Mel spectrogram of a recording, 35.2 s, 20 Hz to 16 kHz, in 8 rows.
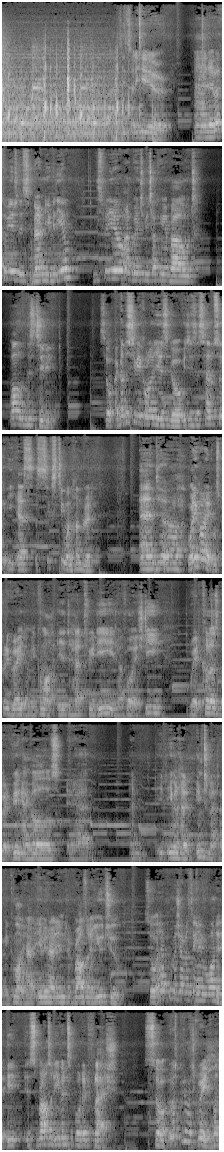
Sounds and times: Music: 0:00.0 - 0:35.1
Speech: 0:02.4 - 0:08.4, 0:09.0 - 0:09.9, 0:10.8 - 0:15.1, 0:15.9 - 0:23.9, 0:24.6 - 0:33.1, 0:33.7 - 0:35.1.

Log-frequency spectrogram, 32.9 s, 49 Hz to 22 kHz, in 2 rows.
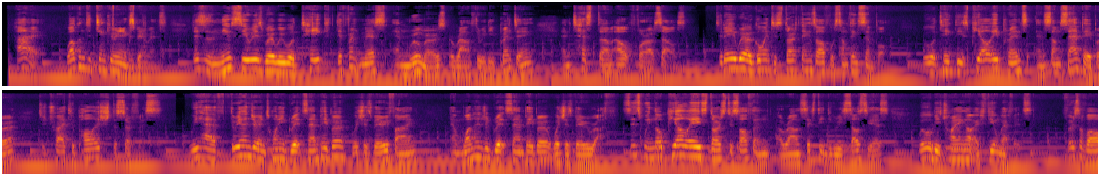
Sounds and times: Music: 0:00.1 - 0:32.8
Speech: 0:00.2 - 0:32.8.

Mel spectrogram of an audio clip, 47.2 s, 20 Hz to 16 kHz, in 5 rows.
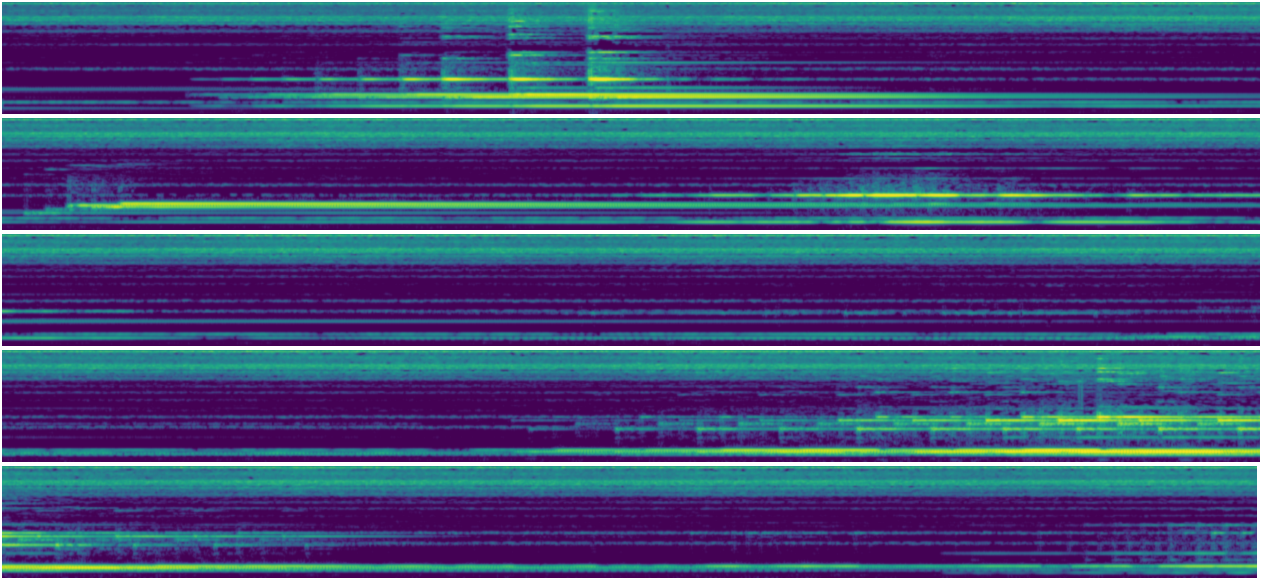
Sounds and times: Marimba, xylophone: 0:09.2 - 0:20.0, 0:31.8 - 0:47.1
Vibraphone: 0:09.6 - 0:20.0.

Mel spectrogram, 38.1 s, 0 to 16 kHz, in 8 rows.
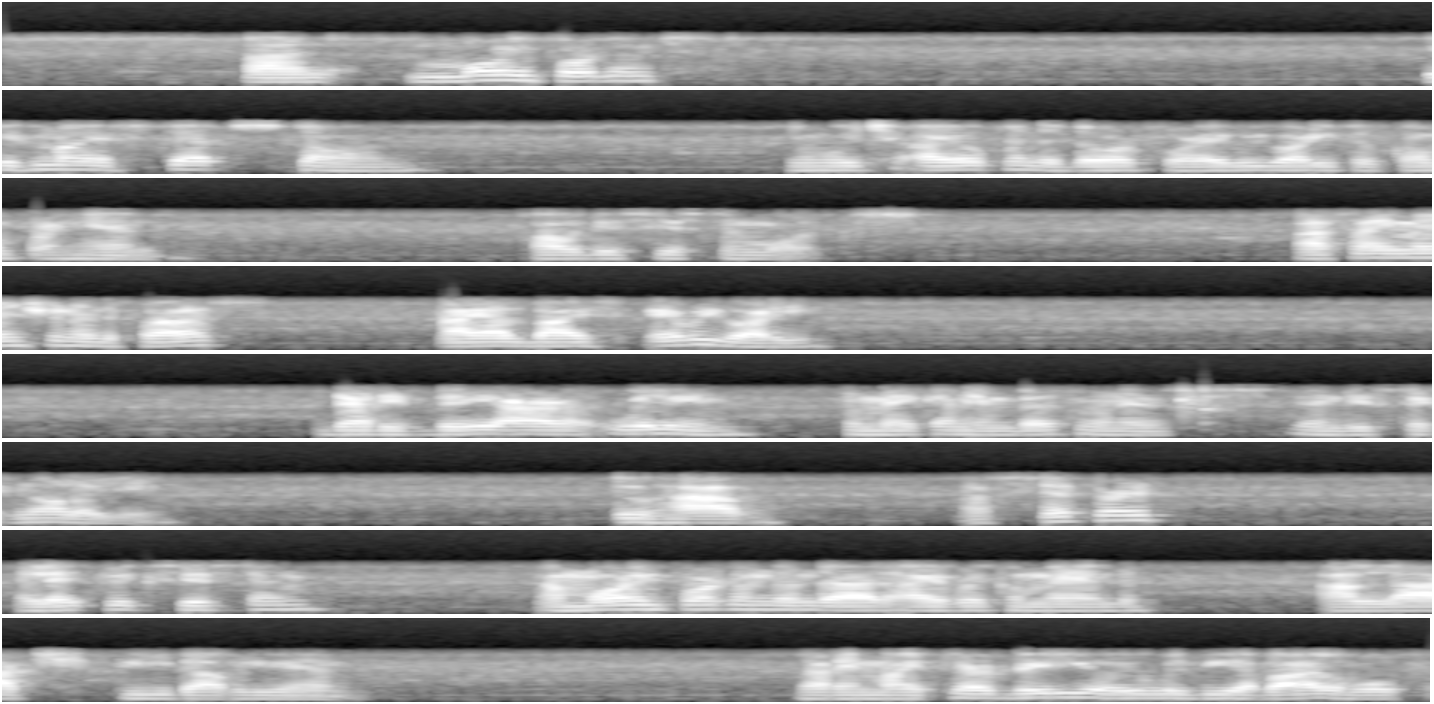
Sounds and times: Speech: 0:00.8 - 0:02.4, 0:04.8 - 0:06.2, 0:07.4 - 0:10.2, 0:11.3 - 0:12.7, 0:13.8 - 0:15.2, 0:15.8 - 0:17.1, 0:20.1 - 0:24.5, 0:25.9 - 0:27.7, 0:28.6 - 0:29.7, 0:30.4 - 0:34.6, 0:36.0 - 0:38.1.

